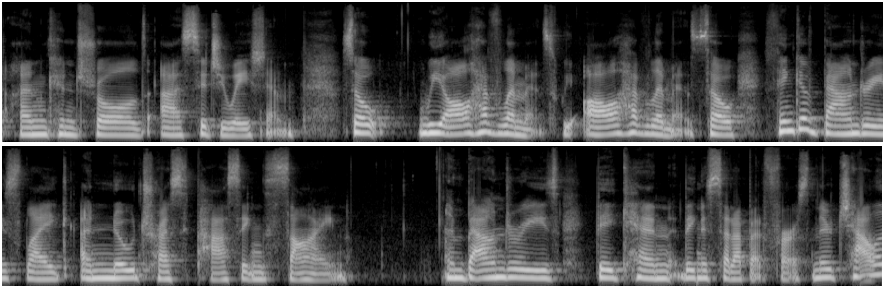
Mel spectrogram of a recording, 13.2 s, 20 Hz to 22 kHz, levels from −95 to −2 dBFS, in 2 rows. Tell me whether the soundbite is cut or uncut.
cut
